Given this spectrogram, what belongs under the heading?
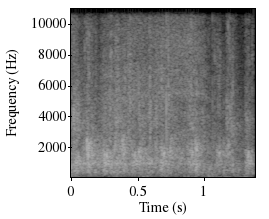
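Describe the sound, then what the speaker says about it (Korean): A church congregation at a Sunday worship service applauds in a brief burst of dense, steady clapping, moderately loud and filling the room for just over a second, with no voices over it. "우리 박수로"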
